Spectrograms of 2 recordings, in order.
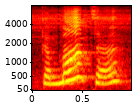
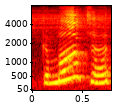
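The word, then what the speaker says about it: Gaumata: So a look-alike of Smerdis's by the name of Gamata, which is spelled G-A-U-M-A-T-A, G-A-U-M-A-T-A, Gamata actually takes the throne, pretending to be Smerdis.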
